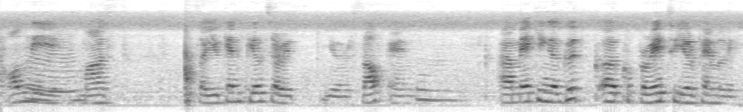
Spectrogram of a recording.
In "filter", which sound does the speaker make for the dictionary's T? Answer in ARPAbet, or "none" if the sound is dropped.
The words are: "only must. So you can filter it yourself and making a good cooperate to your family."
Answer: S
